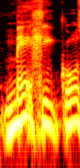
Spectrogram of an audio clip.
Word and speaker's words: México: eso es que estimados méxico se pronuncia con jota pero esa equis que venga y éste una equis ahogada que propia de aquella forma de hablar bien investiguen antes de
